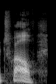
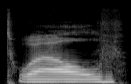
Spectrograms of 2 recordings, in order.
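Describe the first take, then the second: First: Said in the usual way. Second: Sheepish, lower mumbled answer; scolded schoolchildren. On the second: Retold or imitated. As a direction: answer like a caught-out pupil. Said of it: "Like, like scolded school children".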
